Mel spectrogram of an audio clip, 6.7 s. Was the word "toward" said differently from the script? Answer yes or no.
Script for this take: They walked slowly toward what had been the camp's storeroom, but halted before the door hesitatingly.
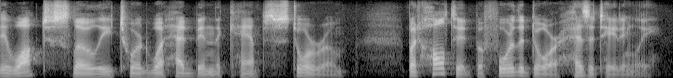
no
